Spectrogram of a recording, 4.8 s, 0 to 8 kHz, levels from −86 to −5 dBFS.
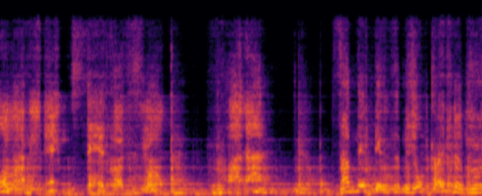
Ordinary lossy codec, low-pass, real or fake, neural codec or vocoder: none; 7.2 kHz; fake; codec, 24 kHz, 1 kbps, SNAC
